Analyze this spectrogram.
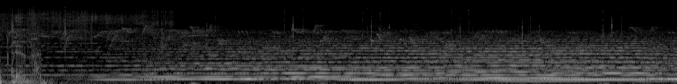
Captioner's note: birds chirping; light music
